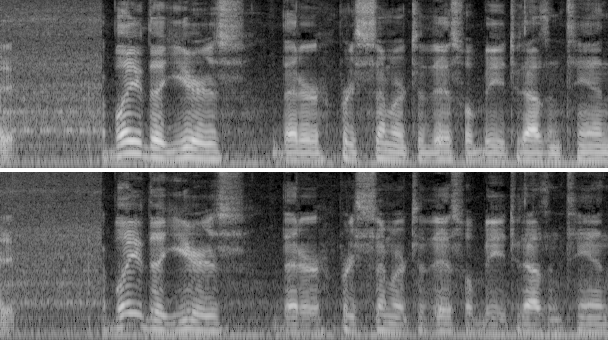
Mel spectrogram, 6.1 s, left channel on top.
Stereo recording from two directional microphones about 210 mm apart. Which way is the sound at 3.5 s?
20° left (ahead or behind).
